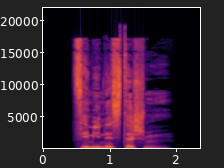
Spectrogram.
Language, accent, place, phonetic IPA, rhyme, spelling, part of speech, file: German, Germany, Berlin, [femiˈnɪstɪʃm̩], -ɪstɪʃm̩, feministischem, adjective, De-feministischem.ogg
- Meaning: strong dative masculine/neuter singular of feministisch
